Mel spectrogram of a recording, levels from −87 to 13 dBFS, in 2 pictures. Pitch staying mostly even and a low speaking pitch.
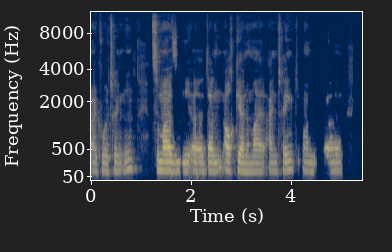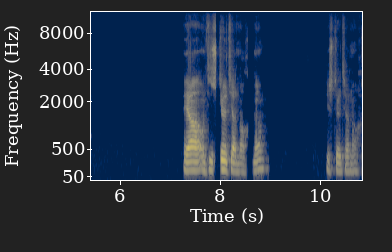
Yes: narrow, 1.3 semitones; low, 130 Hz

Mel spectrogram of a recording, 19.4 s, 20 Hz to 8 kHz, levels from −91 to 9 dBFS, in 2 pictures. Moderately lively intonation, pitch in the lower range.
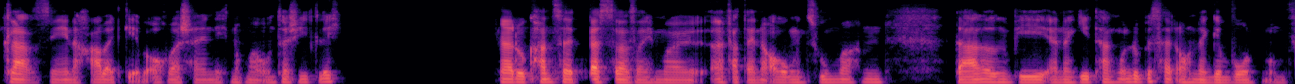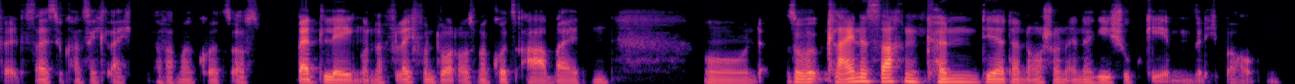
No: narrow, 1.9 semitones; very low, 95 Hz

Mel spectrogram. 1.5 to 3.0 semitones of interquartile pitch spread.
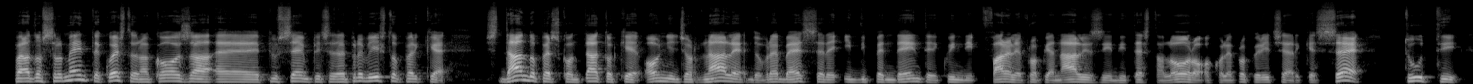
No: average, 4.3 semitones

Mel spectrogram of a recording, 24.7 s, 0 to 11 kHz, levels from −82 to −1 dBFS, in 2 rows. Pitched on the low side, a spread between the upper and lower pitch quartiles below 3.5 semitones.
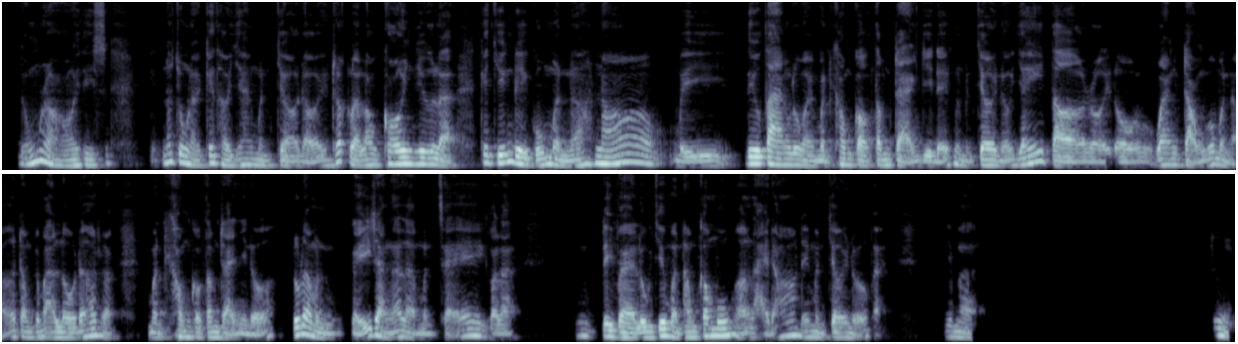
No: low, 105 Hz; average, 5.3 semitones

